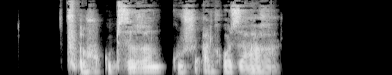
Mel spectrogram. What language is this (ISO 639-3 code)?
kbd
